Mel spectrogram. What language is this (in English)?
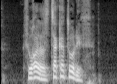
Kabyle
